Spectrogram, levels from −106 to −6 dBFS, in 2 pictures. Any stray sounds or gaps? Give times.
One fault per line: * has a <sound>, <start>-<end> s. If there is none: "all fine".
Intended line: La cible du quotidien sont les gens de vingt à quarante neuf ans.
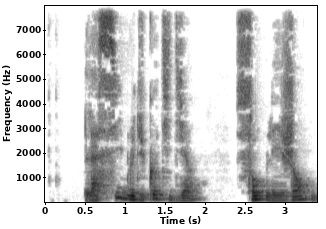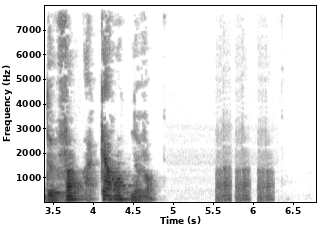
* has a laugh, 5.5-6.3 s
